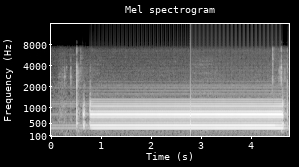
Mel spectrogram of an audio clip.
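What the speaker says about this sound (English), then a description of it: "now we'll give you some dial tone with the pickup" A rotary desk telephone gives a steady, loud dial tone that holds for about four seconds after a few brief clicks of the handset pickup, with a short click midway and no talking.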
